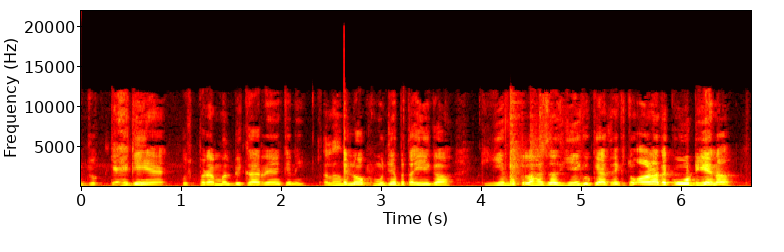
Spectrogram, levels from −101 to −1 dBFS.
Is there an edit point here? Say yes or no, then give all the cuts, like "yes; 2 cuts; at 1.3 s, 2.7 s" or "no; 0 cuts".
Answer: yes; 1 cut; at 2.6 s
